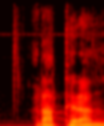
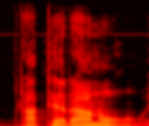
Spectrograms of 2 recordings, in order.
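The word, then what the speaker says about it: Laterano: 산조반니 인 라테나로 대성당, 라테란 성당. 이 라테란 성당이라는 말은 영어식 말이고요. 라테라노 이래야지 이탈리아식 발음일 겁니다.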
